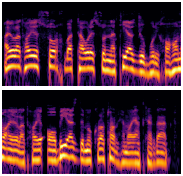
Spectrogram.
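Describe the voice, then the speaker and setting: A man with an Afghan Dari accent presenting the news in a steady, formal reading voice. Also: medium pitch. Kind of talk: news report.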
